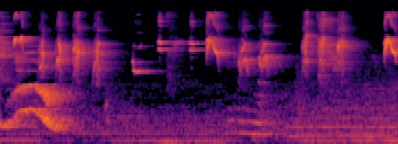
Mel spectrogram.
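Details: Magpie robin song played as a training lure: a rising then falling slurred whistle opens, followed by rapid sharp chattering notes and high squeaky phrases in bursts, with soft low background sound.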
